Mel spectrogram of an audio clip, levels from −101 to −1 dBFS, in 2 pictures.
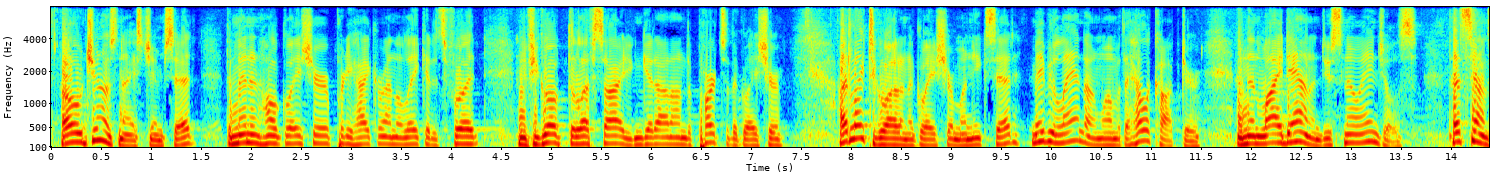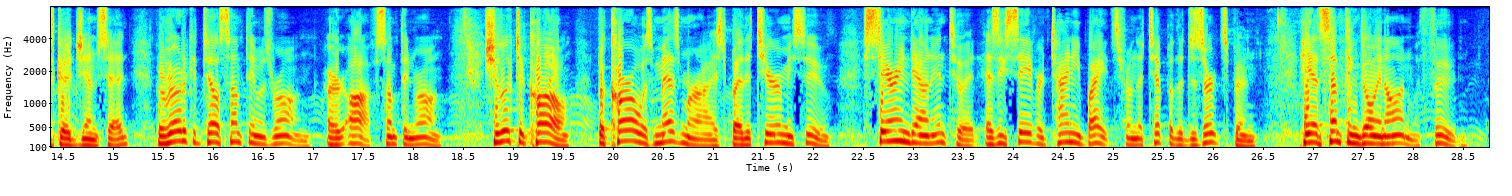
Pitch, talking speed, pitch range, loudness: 155 Hz, 225 wpm, 130-180 Hz, -14 LUFS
